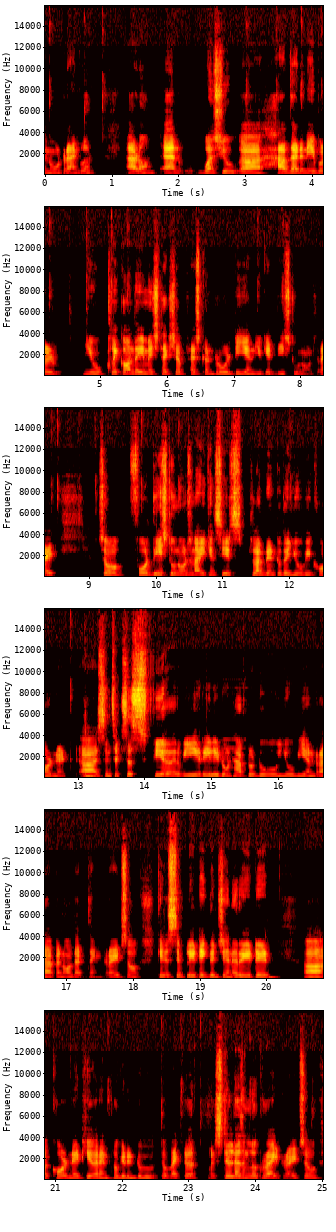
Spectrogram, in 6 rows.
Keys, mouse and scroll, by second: 0.7 middle click, 2.5 click, 3.4-3.8 drag, 4.6 middle click, 5.1 click, 7.5 click, 8.9 middle click, 9.7-10.3 drag, 10.8-12.0 drag, 13.0-21.7 drag, 22.5 middle click, 23.1-23.8 middle drag, 24.7 middle click.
